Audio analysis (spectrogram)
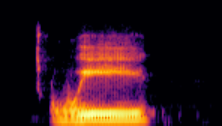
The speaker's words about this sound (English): He's clearing his throat as I sip my coffee.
